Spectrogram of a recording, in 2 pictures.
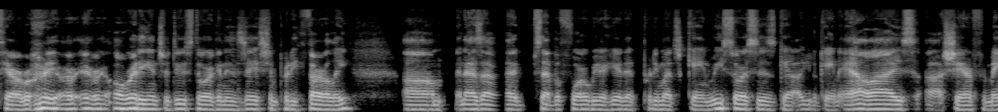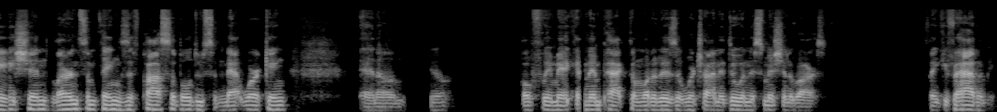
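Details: Adult male speaker; Normal speech.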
